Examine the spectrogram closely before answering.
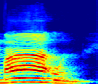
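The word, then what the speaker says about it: ماء: পানিকে আরবিতে বলা হয় মা উন এই যে মা উন এটি আইন নয় হামজা আমরা মাউন বলবো আচ্ছা মাতে একটু আলিফ আছে দেখে আমি এখানে একটু আইফেন দিয়েছি বাংলা উচ্চারণ মানে মাউন শব্দের অর্থ হচ্ছে পানি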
